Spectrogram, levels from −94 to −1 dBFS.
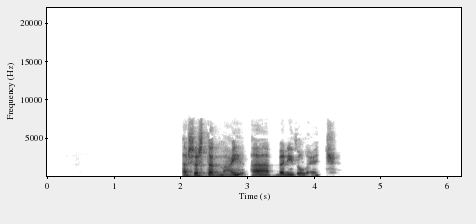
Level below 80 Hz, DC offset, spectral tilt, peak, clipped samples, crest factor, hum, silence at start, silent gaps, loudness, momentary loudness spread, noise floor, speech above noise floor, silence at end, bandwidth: -66 dBFS; under 0.1%; -6 dB/octave; -2 dBFS; under 0.1%; 24 dB; none; 2.05 s; 4.12-4.18 s; -22 LUFS; 11 LU; -89 dBFS; 67 dB; 1.9 s; 7.8 kHz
